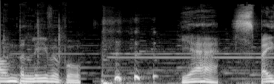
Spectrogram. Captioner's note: genuine giggle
